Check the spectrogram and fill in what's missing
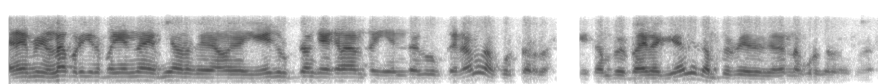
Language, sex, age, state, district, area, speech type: Tamil, male, 45-60, Tamil Nadu, Tiruchirappalli, rural, conversation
